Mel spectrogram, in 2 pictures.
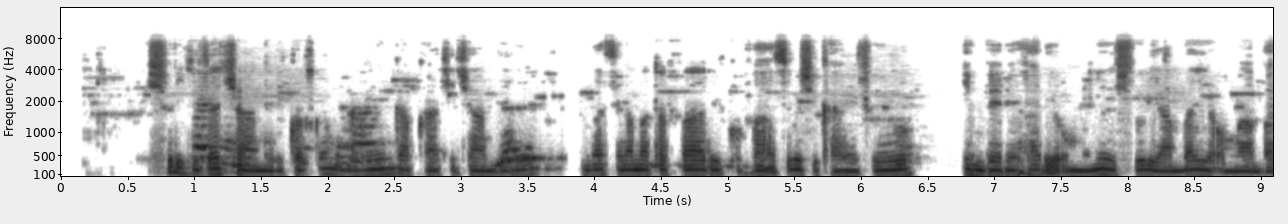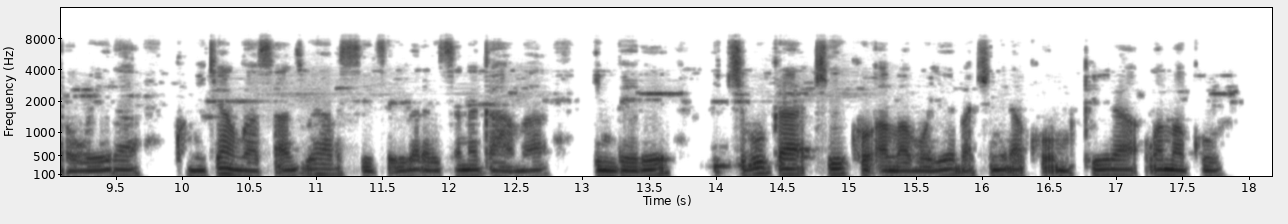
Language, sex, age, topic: Rundi, male, 25-35, education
